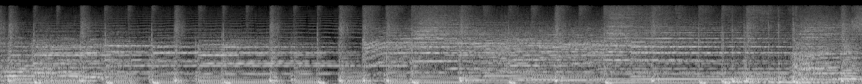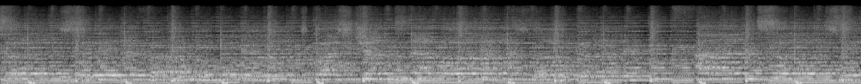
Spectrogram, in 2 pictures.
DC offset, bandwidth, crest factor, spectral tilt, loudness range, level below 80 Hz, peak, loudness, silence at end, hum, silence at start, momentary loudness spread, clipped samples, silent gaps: under 0.1%; 17 kHz; 14 dB; -4.5 dB/octave; 1 LU; -28 dBFS; -2 dBFS; -16 LUFS; 0 s; none; 0 s; 3 LU; under 0.1%; none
